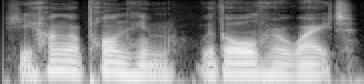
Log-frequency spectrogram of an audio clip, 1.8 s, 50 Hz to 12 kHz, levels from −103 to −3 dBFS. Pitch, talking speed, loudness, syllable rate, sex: 100 Hz, 265 wpm, -16 LUFS, 5.6 syllables/s, male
